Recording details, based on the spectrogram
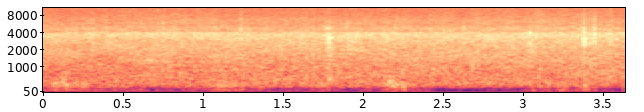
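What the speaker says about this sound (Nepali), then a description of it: "यता खोला कलकल हावा पानी" Mountain river rushing beside a footpath in cold, gusty wind, a constant broadband roar and gurgle heard close and alone with no voices.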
